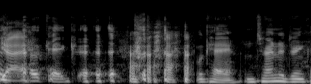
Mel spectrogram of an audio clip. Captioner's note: laughs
